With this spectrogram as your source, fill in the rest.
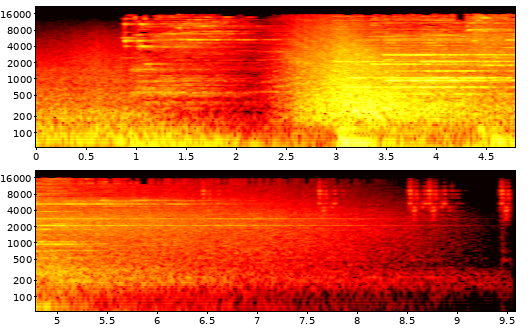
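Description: A swelling magical chime rings out and slowly fades.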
